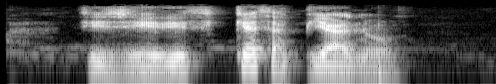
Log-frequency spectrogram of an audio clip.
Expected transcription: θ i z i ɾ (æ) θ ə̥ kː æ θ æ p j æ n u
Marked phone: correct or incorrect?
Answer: incorrect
